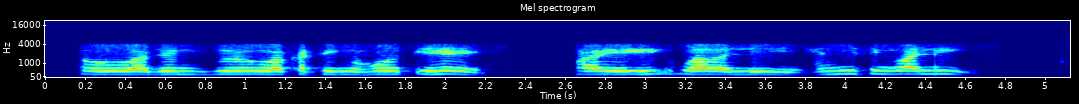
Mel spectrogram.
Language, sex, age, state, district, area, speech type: Hindi, female, 45-60, Uttar Pradesh, Hardoi, rural, conversation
